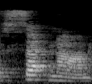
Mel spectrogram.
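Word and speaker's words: Sat Nam: a simple chant of satnam s-a-t-n-a-m it's pronounced like s-u-t nom we're going to say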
